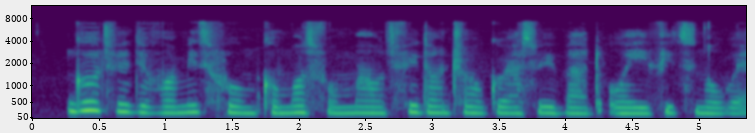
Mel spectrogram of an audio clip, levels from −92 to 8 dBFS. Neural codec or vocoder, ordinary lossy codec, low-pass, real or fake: none; AAC, 48 kbps; 7.2 kHz; real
